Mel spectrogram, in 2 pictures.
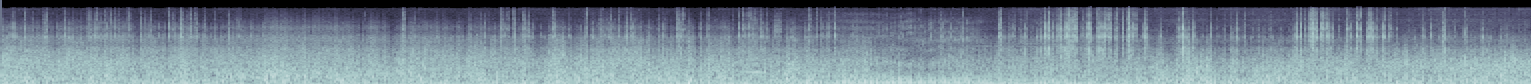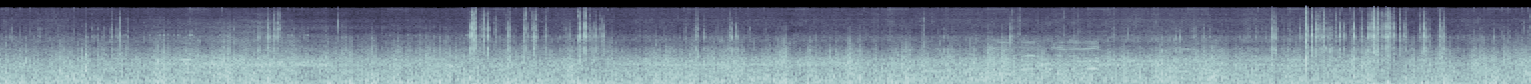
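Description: Steady wind rush and road noise picked up by a handlebar-mounted camera's microphone on a road bike being ridden along asphalt.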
